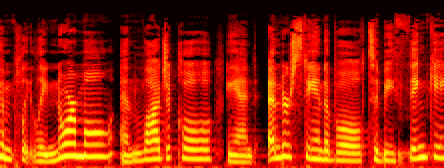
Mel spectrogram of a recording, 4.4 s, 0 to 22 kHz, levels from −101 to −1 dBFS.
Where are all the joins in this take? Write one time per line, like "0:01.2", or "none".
0:02.2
